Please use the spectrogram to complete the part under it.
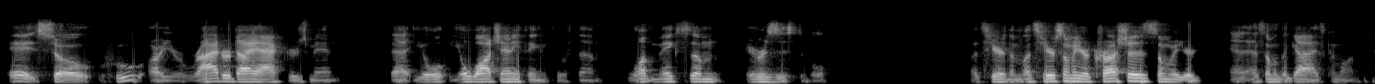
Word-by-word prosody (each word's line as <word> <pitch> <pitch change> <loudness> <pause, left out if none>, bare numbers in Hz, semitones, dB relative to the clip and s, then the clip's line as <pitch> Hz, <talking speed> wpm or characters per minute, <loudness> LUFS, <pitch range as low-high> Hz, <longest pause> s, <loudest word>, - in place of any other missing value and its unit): Hey, 145 -7 -1
so 105 +2 0
who 170 +9 -7
are - - -5
your 90 -2 -14
ride 100 +12 +2
or 140 - +4
die 125 -1 +5
actors, 115 -4 0
man, 190 0 -15 0.5
that - - -6
you'll 115 +1 -3
you'll 125 +5 -2
watch 125 0 +3
anything 125 -6 -3
with - - -21
them? - - -17 0.2
What 125 +7 -3
makes 130 +2 -4
them 125 -3 -2 0.2
irresistible? 115 -2 -5 1.4
Let's - - -14
hear 125 0 +1
them. 110 -2 -8
Let's 115 +1 -4
hear 140 +3 +5
some 145 +1 +2
of 145 - +5
your 125 -2 +3
crushes, 145 +2 +5
some 125 -2 -2
of 115 - 0
your 105 - 0 0.4
and 110 +1 -12
and 110 0 -10
some 120 0 -4
of 115 - -6
the - - -7
guys. 105 -5 -2
Come 105 - -19
on. 90 -3 -20
120 Hz, 180 wpm, -22 LUFS, 110-135 Hz, 1.4 s, die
